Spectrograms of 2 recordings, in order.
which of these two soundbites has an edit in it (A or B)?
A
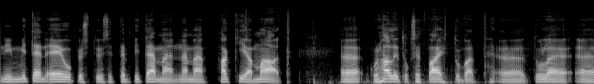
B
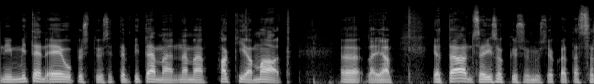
B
